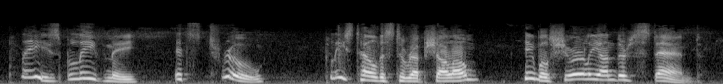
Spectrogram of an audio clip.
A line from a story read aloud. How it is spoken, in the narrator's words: Reb Leib pleaded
